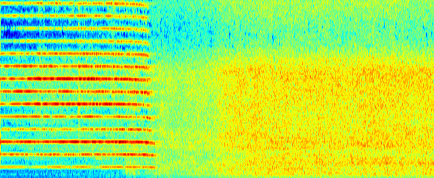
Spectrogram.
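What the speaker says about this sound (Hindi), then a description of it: "उसको ओवरटेक मारने आ रही है आगरा कैंट से चल के बनारस जाने वाली वंदे भारत एक्सप्रेस" Near a track on a Delhi to Saharsa route, a Vande Bharat Express sounds a long loud two-tone horn, then rushes past with a steady heavy roar of wheels and wind as it overtakes.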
